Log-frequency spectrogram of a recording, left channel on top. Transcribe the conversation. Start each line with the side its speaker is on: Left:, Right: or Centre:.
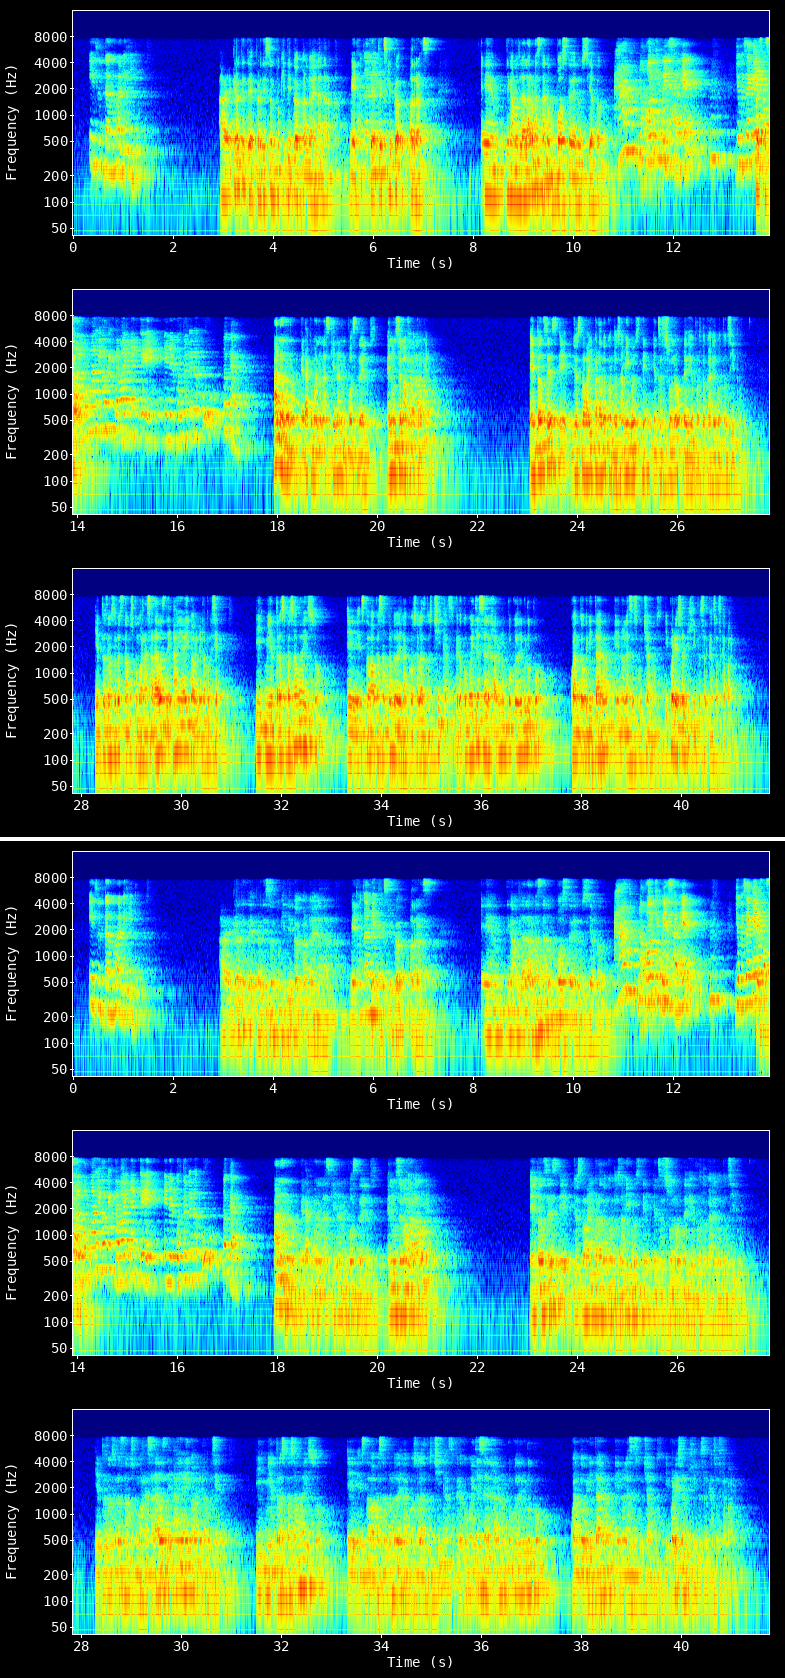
Right: insultamos al viejito.
Left: A ver, creo que te perdiste un poquitito con lo de la alarma. Mira,
Right: Totalmente.
Left: te, te explico otra vez. Em, digamos, la alarma está en un poste de luz, ¿cierto?
Right: Ah, no, no, ¿qué voy a saber? <laughs> Yo pensé que
Left: Pues,
Right: era como
Left: o sea,
Right: algo mágico que estaba ahí en el, eh, en el puesto que uno, uh, toca.
Left: ah, no, no, no. Era como en una esquina, en un poste de luz. En un semáforo,
Right: Peor aún.
Left: creo que era. Entonces, eh, yo estaba ahí parado con dos amigos, Tim, y entonces uno le dio por tocar el botoncito. Y entonces nosotros estábamos como rasarados de, ay, ay, va a venir la policía. Y mientras pasaba eso, eh, estaba pasando lo del acoso a las dos chicas, pero como ellas se alejaron un poco del grupo, cuando gritaron, eh, no las escuchamos, y por eso el viejito se alcanzó a escapar.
